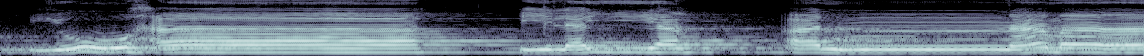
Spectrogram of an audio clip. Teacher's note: نون مشدد نون میں غنہ ہوگا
